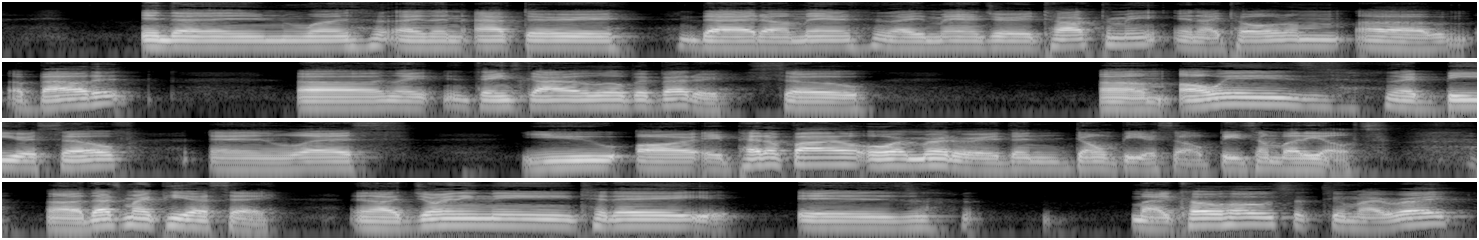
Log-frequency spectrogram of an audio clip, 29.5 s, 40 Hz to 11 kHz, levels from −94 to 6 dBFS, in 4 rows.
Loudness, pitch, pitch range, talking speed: -18 LUFS, 120 Hz, 110-135 Hz, 135 wpm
